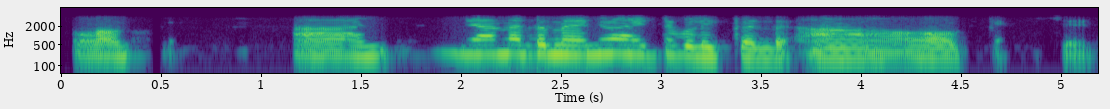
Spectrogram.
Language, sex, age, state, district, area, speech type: Malayalam, female, 30-45, Kerala, Malappuram, rural, conversation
